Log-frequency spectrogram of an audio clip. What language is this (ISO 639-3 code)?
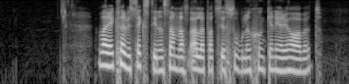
swe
